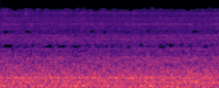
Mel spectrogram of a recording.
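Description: Steady mechanical drone of rooftop air-conditioning equipment running, with a faint held tone over a low hum.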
